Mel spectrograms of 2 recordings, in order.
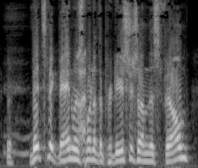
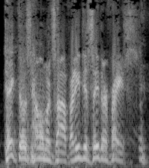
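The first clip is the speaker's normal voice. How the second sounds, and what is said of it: Imitates another person's voice. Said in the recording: “shockingly good impersonation”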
